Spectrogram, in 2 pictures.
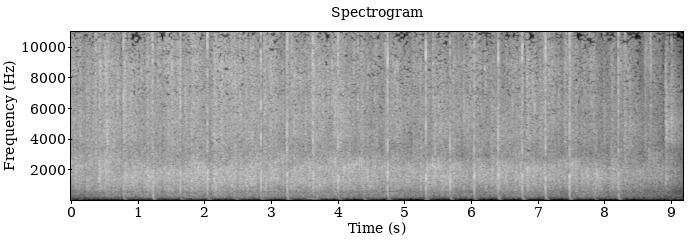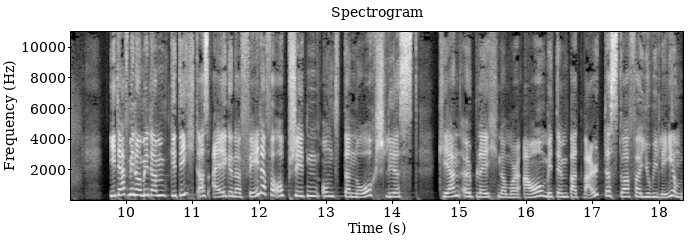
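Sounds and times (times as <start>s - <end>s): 
applause from the stage to the audience: 0.0s - 9.4s
speech: 9.8s - 18.3s.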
